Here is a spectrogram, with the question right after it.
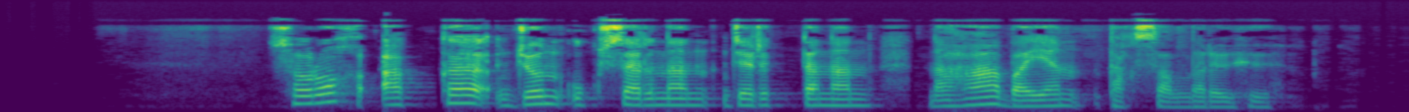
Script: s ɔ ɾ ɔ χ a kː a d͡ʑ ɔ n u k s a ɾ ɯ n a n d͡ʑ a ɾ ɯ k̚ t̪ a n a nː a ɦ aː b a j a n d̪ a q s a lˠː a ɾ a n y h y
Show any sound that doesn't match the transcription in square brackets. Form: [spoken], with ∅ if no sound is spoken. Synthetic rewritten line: s ɔ ɾ ɔ χ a kː a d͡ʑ ɔ n u k s a ɾ ɯ n a n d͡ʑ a ɾ ɯ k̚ t̪ a n a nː a ɦ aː b a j a n [t̪] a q s a lˠː a ɾ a [∅] y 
